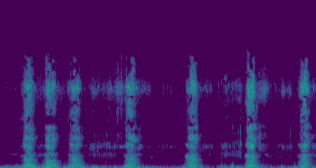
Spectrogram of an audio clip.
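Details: Kangal puppy on a breeding farm, barking in short, hoarse, broadband bursts roughly every second, with faint voices and background noise.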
